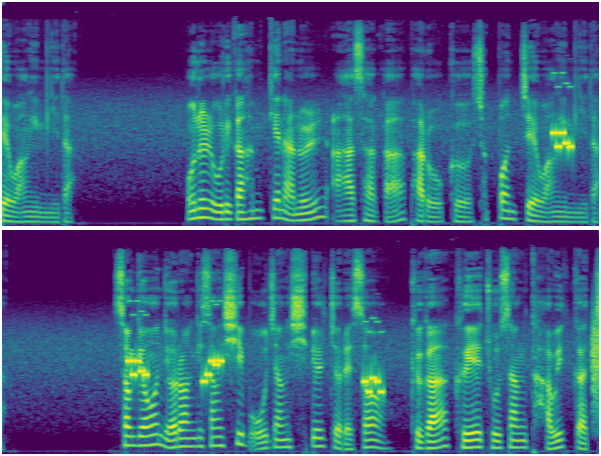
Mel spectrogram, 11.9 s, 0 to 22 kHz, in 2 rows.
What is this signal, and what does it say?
Five-tone selective call (EEA), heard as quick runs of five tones, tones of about 40 ms, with a squelch burst at the end and speech in Korean. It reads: 06076 06076 46090 41541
